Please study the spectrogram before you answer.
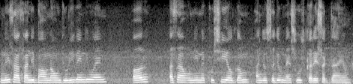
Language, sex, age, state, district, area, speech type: Sindhi, female, 60+, Uttar Pradesh, Lucknow, urban, spontaneous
